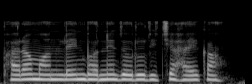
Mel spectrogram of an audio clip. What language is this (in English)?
Marathi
